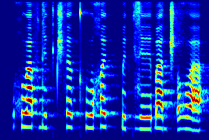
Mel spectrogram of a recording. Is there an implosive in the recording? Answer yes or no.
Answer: yes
